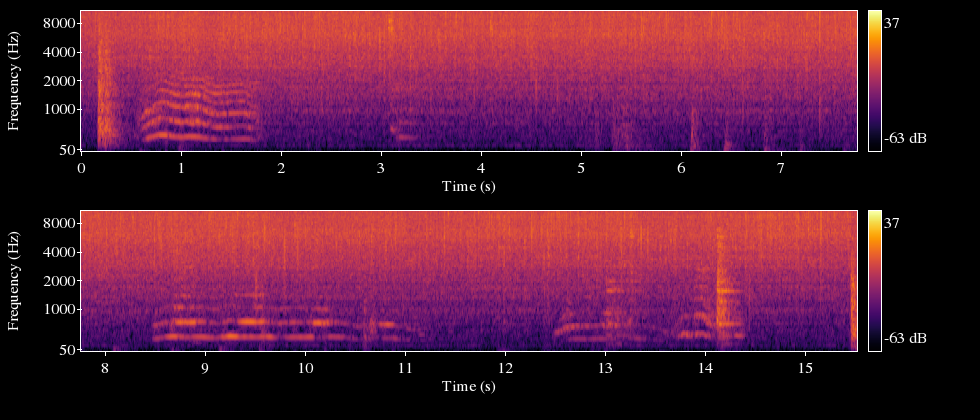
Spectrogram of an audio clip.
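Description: Onions, peppers and mushrooms sautéing in oil over high heat: a steady frying sizzle. A few brief pitched calls sound over it about a second in, in the middle and near the end.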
